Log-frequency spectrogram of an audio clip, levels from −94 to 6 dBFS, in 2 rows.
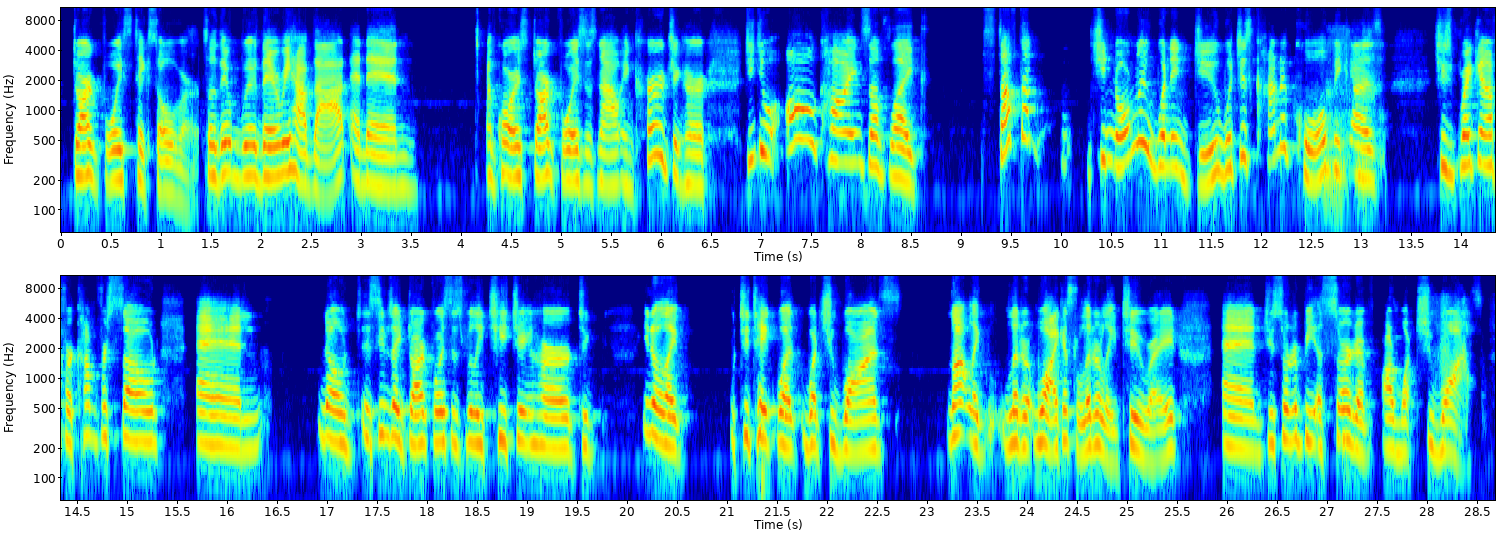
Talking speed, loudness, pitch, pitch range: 180 wpm, -24 LUFS, 220 Hz, 190-250 Hz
